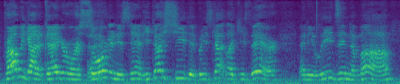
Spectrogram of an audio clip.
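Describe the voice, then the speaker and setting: A man teaching a high school class, lively and directing students to act out a scene. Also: brisk, slight background noise, rough recording.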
